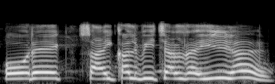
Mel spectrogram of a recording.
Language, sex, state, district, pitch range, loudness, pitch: Hindi, male, Madhya Pradesh, Bhopal, 265-285 Hz, -9 LUFS, 275 Hz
